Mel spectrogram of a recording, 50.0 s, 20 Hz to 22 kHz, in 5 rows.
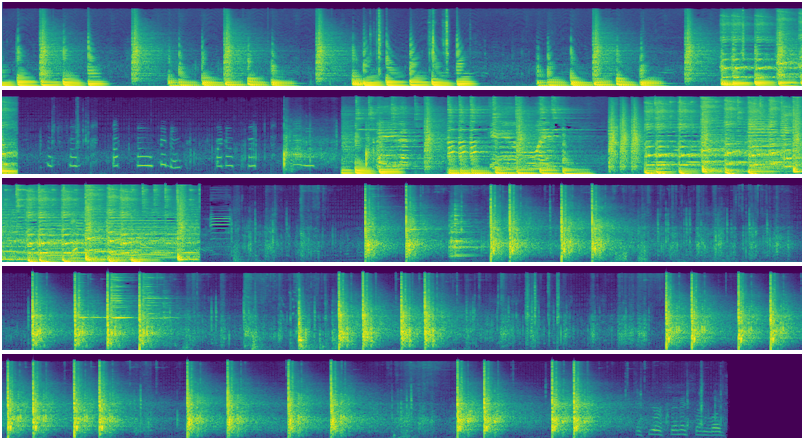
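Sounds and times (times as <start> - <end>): pistol shots: 24.5 - 25.5, 26.1 - 27.9, 30.4 - 31.9, 34.2 - 35.7, 38.3 - 41.7, 42.3 - 44.6, 45.7 - 47.8.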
